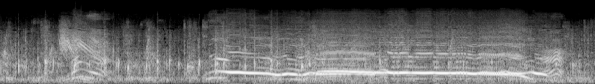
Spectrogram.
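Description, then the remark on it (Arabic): A horse's hooves clip-clop at a brisk, steady pace while a man's voice shouts over them, urging the horse to hurry, the galloping loud throughout. “هيا بسرعة أيها الحصان.”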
